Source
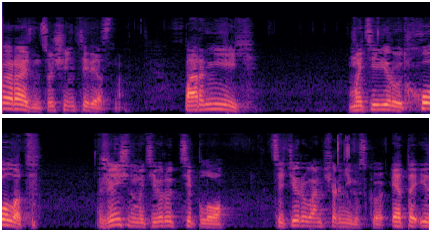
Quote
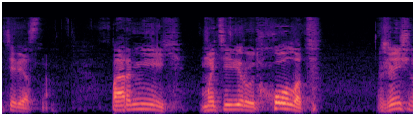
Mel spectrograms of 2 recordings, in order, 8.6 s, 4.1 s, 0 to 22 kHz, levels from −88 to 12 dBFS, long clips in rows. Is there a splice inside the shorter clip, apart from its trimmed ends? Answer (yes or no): yes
